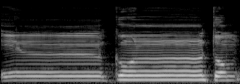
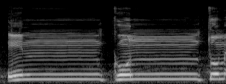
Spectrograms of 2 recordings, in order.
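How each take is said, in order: First: The n is hidden and voiced through the nose. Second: The n is pronounced clearly without nasal hiding. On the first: The speaker calls it right. "बल्कि नाक के बासे से अदा करेंगे" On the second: The speaker calls it wrong. "ऐसा नहीं पढ़ेंगे हम"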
